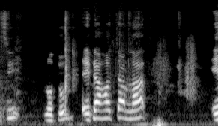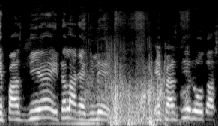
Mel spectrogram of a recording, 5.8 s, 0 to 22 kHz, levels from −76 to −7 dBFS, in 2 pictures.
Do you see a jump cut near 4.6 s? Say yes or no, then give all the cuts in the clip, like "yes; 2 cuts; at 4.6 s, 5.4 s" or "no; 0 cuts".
no; 1 cut; at 1.0 s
